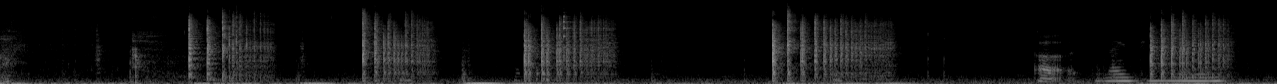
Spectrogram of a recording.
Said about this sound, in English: I cast sleep on her. Okay. Roll your dice.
